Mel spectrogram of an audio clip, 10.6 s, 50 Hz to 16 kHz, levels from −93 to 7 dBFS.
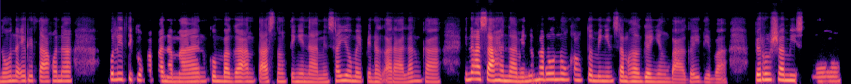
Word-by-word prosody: no'n, 190 +2 0
nairita 205 -2 -1
ako 205 0 -1
na 200 0 0 0.5
pulitiko 260 -2 0
ka 220 - -8
pa 205 - 0
naman 175 +1 0
kumbaga 185 -2 +1
ang 180 - -6
taas 170 +4 0
ng 180 0 -3
tingin 175 -1 -3
namin 155 0 -3
sa'yo, 210 +4 +1
may 185 -1 -1
pinag-aralan 170 0 -3
ka, 165 -2 -3 0.3
inaasahan 245 -5 +6
namin 185 -2 +2
na 215 - -1
marunong 260 -1 +3
kang 235 -2 -3
tumingin 200 -4 0
sa 200 - +1
mga 185 -1 +2
ganyang 165 -2 0
bagay, 155 +3 -4
'di 155 -3 -9
ba? 140 0 -5 0.3
Pero 245 +2 +4
siya 245 -2 +4
mismo, 190 -3 -2
190 Hz, 185 wpm, -22 LUFS, 175-220 Hz, 0.5 s, inaasahan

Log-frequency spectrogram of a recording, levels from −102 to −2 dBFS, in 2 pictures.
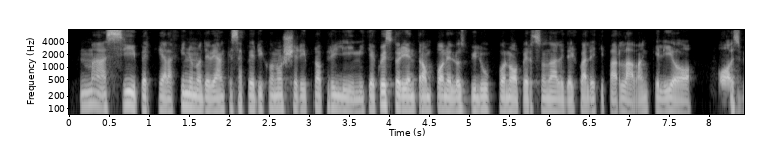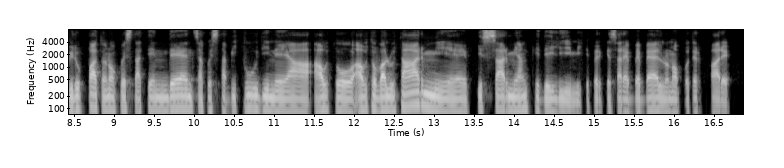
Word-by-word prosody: Mah, 120 -1 -2
sì, 120 +2 +5
perché 95 0 -5
alla 85 -3 0
fine 115 -2 0
uno 100 -2 +2
deve 90 -1 0
anche 95 +2 -3
sapere 100 +1 0
riconoscere 105 -1 -2
i 95 - -4
propri 105 +1 -3
limiti 85 -1 -2
e - - +1
questo 125 +2 +2
rientra 95 -1 +2
un 95 0 -1
po' 100 - 0
nello 90 -2 +2
sviluppo, 95 +1 -2
no, 90 -2 +2
personale 85 -1 -2
del 85 0 -4
quale - - -1
ti - - -14
parlava. - - 0
Anche 90 +3 -6
lì 90 +2 -1
ho 75 -1 0 0.3
ho 80 -1 +1
sviluppato, 95 +2 0
no, 95 -1 +1
questa - - -2
tendenza, 95 +1 +1
questa - - -4
abitudine 95 -2 -1
a 85 -1 +3
auto 90 0 +2
autovalutarmi 95 +1 +3
e 85 - -8
fissarmi 95 -1 +2
anche 95 -1 -3
dei 85 0 -1
limiti. 80 -3 -4
Perché - - -8
sarebbe 85 -1 -2
bello, 90 -1 +1
no, 85 -1 +1
poter - - -8
fare - - -2
95 Hz, 180 wpm, -30 LUFS, 85-100 Hz, 0.3 s, sì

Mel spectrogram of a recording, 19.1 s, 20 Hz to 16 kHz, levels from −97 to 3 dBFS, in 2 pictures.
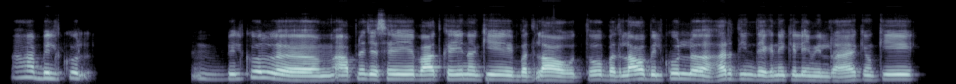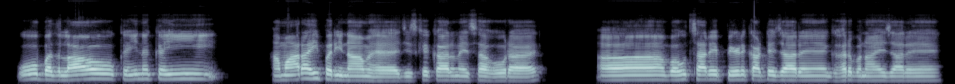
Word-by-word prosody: हाँ, 230 - -15
हाँ 240 -1 -3
बिल्कुल। 210 - -3 1.1
उम, - - -20 0.3
बिल्कुल 205 +4 -2
अम 145 -3 +3
आपने 185 +4 -3
जैसे 175 0 -1
ये 175 - +2
बात 170 0 +5
कही 170 0 -1
ना 170 -1 -1
कि 165 -2 +1
बदलाव 145 -2 +2
तो 165 +1 -3
बदलाव 160 +4 +3
बिल्कुल 180 +3 -2 0.3
हर 165 +2 +1
दिन 175 -1 -6
देखने 155 0 -2
के 160 0 -7
लिए 155 -1 -3
मिल 140 -2 -5
रहा 135 -1 -2
है, 145 - -1
क्योंकि, 340 - -2 0.6
वो 185 +2 0
बदलाव 170 +3 +3
कहीं 170 0 -3
न 185 0 -3
कहीं 185 0 -3 0.6
हमारा 160 +6 +3
ही 200 +1 +3
परिणाम 150 -6 +1
है 130 -1 +1
जिसके 135 +3 -7
कारण 145 -1 +1
ऐसा 140 +1 -2
हो 135 +1 -1
रहा 130 -1 +2
है। 130 - -2 0.4
अ, 160 +1 +3
बहुत 160 +2 -1
सारे 170 0 +2
पेड़ 165 +1 +1
काटे 155 0 0
जा 150 -1 +4
रहे 145 0 +1
हैं, 145 -1 -3
घर 140 +2 -2
बनाए 140 -1 -4
जा 140 0 -2
रहे 135 0 -4
हैं 140 0 -10
160 Hz, 170 wpm, -22 LUFS, 145-175 Hz, 1.1 s, बात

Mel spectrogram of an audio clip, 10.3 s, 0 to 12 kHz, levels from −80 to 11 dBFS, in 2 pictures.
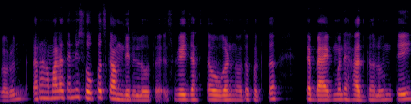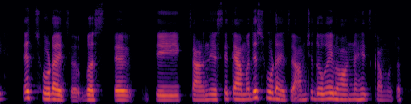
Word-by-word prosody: करून. 145 +6 -6 0.2
तर 185 - -1
आम्हाला 210 +2 +2
त्यांनी 225 +2 -3
सोपंच 220 0 +3
काम 185 -5 +4
दिलेलं 145 -2 -1
होतं. 140 0 -3
तस - - -18
काही 160 0 +4
जास्त 160 0 -4
अवघड 155 0 +4
नव्हतं, 150 +2 -6
फक्त 150 +3 -7
त्या 180 -1 -3
बॅगमध्ये 155 +3 +4
हात 150 -1 +4
घालून 150 +1 -5
ते 165 +2 +4 0.3
ते 210 - +6
सोडायचं. 160 -9 +2
बस 150 -1 +1
ते 150 0 +6 0.4
ते 150 - -1 0.2
एक 145 - -8
चाळणी 150 +1 -2
असते 160 +3 -4
त्यामध्ये 170 +3 +3
सोडायचं. 185 -9 -1
आमच्या 160 +6 -7
दोघे 175 +1 0
ही - - +4
भावांना 165 -1 -2
हेच 165 0 -6
काम 145 -1 -13
होतं. 140 - -17
160 Hz, 210 wpm, -28 LUFS, 150-180 Hz, 0.4 s, ते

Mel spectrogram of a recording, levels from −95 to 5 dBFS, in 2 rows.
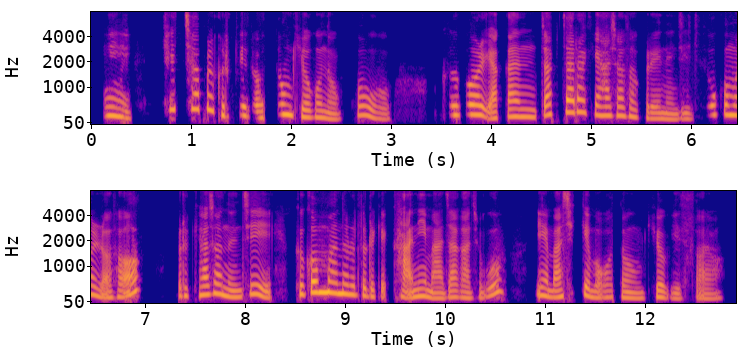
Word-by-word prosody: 네. 215 -8 +2 0.3
케첩을 400 -1 -1
그렇게 240 -2 -2
넣었던 255 +10 +1
기억은 190 -6 -1
없고 150 - -4 0.5
그걸 250 -1 +3
약간 205 +3 +1
짭짤하게 315 +2 +2
하셔서 235 -3 -1
그랬는지 150 -4 -5
소금을 250 -4 +1
넣어서 210 - +2 0.4
그렇게 205 +3 -4
하셨는지 225 - +2 0.2
그것만으로도 265 -3 +6
이렇게 180 -3 -4
간이 190 +3 +1
맞아 155 +1 -1
가지고 180 - -3 0.3
예 210 -3 +2
맛있게 180 +5 0
먹었던 160 -4 -3
기억이 160 -5 -2
있어요. 130 +1 -9
205 Hz, 335 characters per minute, -24 LUFS, 165-250 Hz, 0.5 s, 그것만으로도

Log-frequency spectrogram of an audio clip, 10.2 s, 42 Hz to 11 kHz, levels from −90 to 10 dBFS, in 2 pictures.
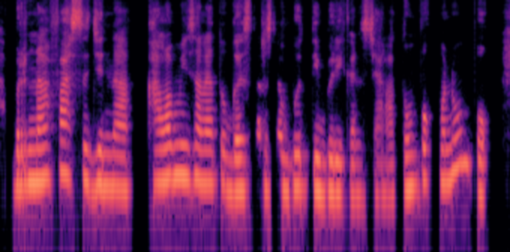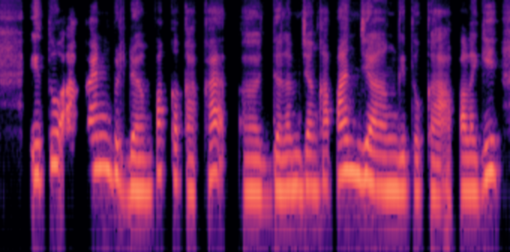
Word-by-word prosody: bernafas 210 +3 +3
sejenak. 180 -2 0
Kalau 205 +3 +1
misalnya 215 -3 +2
tugas 170 -3 0
tersebut 180 -1 -3
diberikan 155 -2 -1
secara 145 0 -6
tumpuk-menumpuk, 205 - -2 0.5
itu 230 +6 +1
akan 265 -1 +1
berdampak 175 +2 0
ke 210 - -4
Kakak, 190 +9 -2 0.3
eee, 165 0 +1
dalam 170 +3 0
jangka 185 +1 -1
panjang 225 -7 +4
gitu, 165 -1 -4
Kak. 155 -3 -3
Apalagi 170 +8 +1
185 Hz, 125 wpm, -24 LUFS, 170-220 Hz, 0.5 s, panjang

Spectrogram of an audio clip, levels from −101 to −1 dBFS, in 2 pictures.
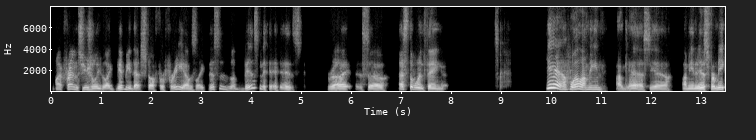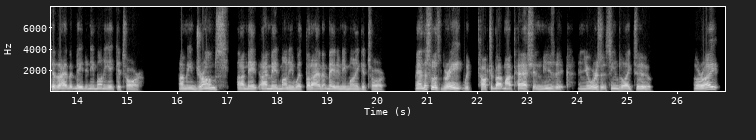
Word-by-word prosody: my - - -4
friends 210 -5 -3
usually, 150 -3 -1
like, 135 -5 -1
give 170 +3 +1
me - - -2
that - - 0
stuff - - 0
for - - -4
free." 215 - -2
I - - +2
was 105 - -15
like, 115 - -7
"This 205 - -5
is 210 - -12
a 125 -2 -6 0.2
business, 400 +6 -4 0.8
right? 470 - +3 0.4
So, 130 - +1 0.5
that's - - -1
the - - +4
one 155 - 0
thing 135 -2 +2 2.2
Yeah. 325 0 +7
Well, 215 +1 +5
I 180 - +5
mean, 180 -4 -7 0.3
I - - -2
guess, 115 -7 -1
yeah. 110 0 -1 0.3
I 125 - -1
mean, 130 +1 0
it 140 - +5
is 165 -1 +6
for 155 - +4
me 175 +3 +3
'cause 140 - +3
I 140 0 +5
haven't 140 -2 +1
made 135 -1 +2
any 125 0 -5
money 130 -2 -2
at 110 - -5
guitar. - - -3 0.7
I 115 - +1
mean, 115 -3 -3
drums, 145 - +1 0.2
I 120 +1 +2
made 120 -1 0
I 130 0 +3
made 125 -2 -1
money 115 -3 -1
with, 95 -2 -2
but 110 +1 +3
I 120 +1 +4
haven't 125 -1 -2
made 115 -2 +1
any 110 -1 -2
money 105 -1 -3
guitar. 100 -1 -3 0.6
Man, 140 -1 +2
this 175 0 +1
was 175 -5 +5
great, 140 +4 +3
we 130 0 -6 0.2
talked 155 0 +1
about 140 0 +4
my 130 -1 +3
passion, 135 -5 +1
music, 140 +2 -3 0.2
and 120 0 -9
yours, 150 +5 +1
it - - -4
seemed 135 -2 -4
like, 130 -3 +2
too. 410 - 0 0.8
Alright? 415 -2 +4
135 Hz, 170 wpm, -23 LUFS, 120-165 Hz, 2.2 s, Yeah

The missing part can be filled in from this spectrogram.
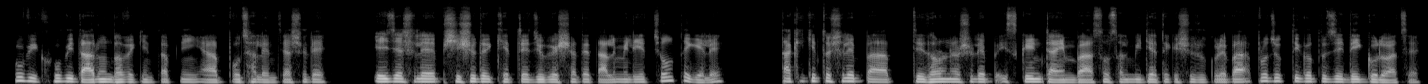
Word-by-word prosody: খুবই, 160 -4 +2
খুবই 140 -1 +2
দারুণভাবে 115 +1 +3
কিন্তু 110 -2 -6
আপনি 110 +2 -7 0.2
আ - - +2 0.2
বোঝালেন 110 -1 -2
যে, - - -7
আসলে 115 +1 -3 0.6
এই 130 - +8
যে 135 - +5
আসলে 130 +3 +1 0.3
শিশুদের 130 +1 +3
ক্ষেত্রে 115 0 -2
যুগের 115 -2 +3
সাথে 115 0 -2
তাল 100 +1 +1
মিলিয়ে 115 +1 0
চলতে 170 +1 0
গেলে 105 +2 0 0.7
তাকে 135 +2 0
কিন্তু 150 -1 -1
আসলে 145 +4 +2 0.2
বা 115 -1 +2 0.4
যে 125 - +3
ধরনের 125 +1 +4
আসলে 125 +1 -1 0.3
স্ক্রিন-টাইম 120 -5 +3
বা 105 - +5 0.2
সোশ্যাল 115 -1 -2
মিডিয়া 110 0 0
থেকে 115 -1 -4
শুরু 110 -2 -3
করে - - -1
বা 115 - +4 0.2
প্রযুক্তিগত 145 -3 -1 0.2
যে 125 - +3
দিকগুলো 115 -3 +2
আছে, 100 +1 -10
115 Hz, 165 wpm, -24 LUFS, 110-135 Hz, 0.7 s, এই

